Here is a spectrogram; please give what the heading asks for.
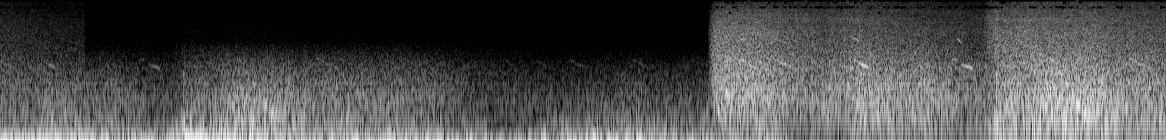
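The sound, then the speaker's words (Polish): Ocean waves as they would sound on Mars: continuous surf noise, a muffled, dull rumbling wash for the first part, then turning bright and hissy with full breaking-wave texture for the remainder. “Posłuchajmy, jak słychać najpierw na Ziemi, a później jak słychać na Marsie właśnie odgłosy oceanu.”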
